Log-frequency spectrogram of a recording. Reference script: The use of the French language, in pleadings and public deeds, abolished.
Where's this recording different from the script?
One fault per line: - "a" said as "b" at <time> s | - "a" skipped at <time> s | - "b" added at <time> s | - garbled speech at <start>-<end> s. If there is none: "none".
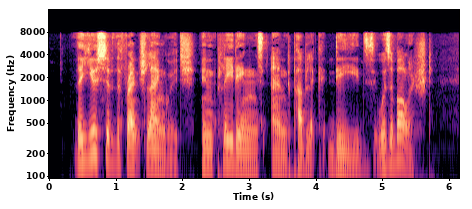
- "was" added at 4.9 s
